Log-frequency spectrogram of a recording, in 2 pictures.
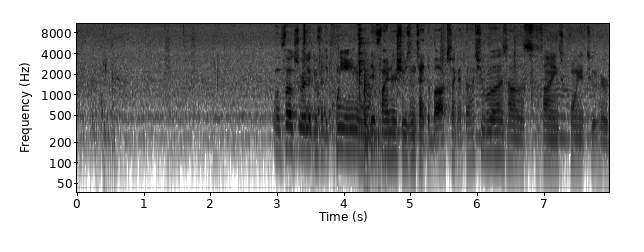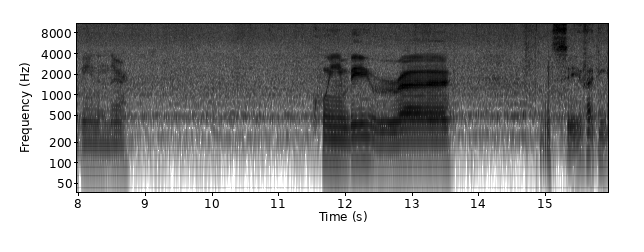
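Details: Honey bees disturbed during removal of a nuisance hive from an old home under renovation in Donna, Texas; loud buzzing bursts with rapidly shifting pitch, one long stretch and a shorter later surge, mixed with clicks and knocks from handling.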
